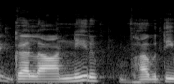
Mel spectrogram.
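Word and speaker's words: ग्लानिर्भवति: यदा यदा ही धर्मस्य गला निर भवती यह जो रेफ है इसका उच्चारण बीच में आता है तो वह अगले शब्द पर यह पड़ता है तो इसलिए गला निर भवती बोलते हैं अगर हम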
